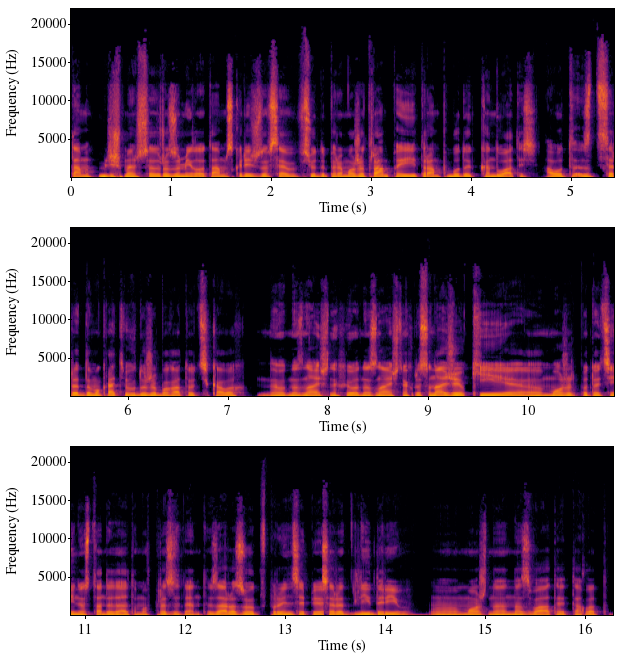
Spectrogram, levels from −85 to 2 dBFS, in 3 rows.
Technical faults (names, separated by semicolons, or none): compressed frames skipped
